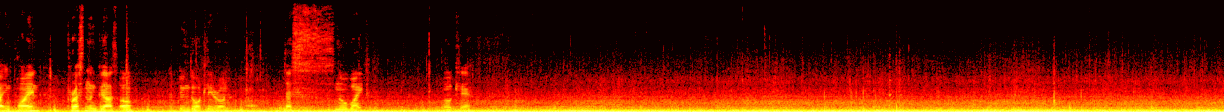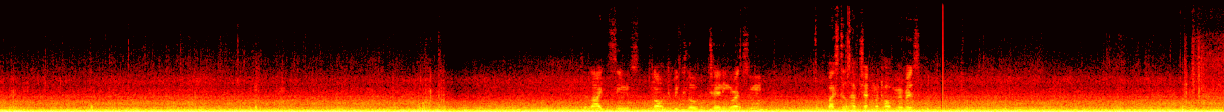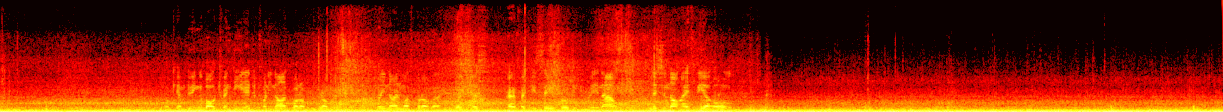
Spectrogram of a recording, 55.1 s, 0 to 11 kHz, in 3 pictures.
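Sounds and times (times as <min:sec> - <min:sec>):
engine and road rumble: 0:00.0 - 0:55.0.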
